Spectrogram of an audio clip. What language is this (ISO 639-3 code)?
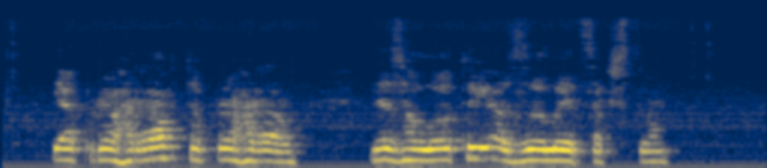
ukr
